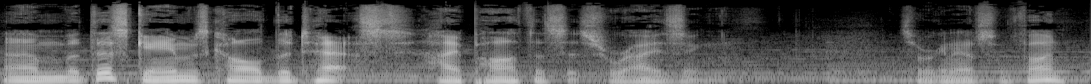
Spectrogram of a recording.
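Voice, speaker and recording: A man's voice: low-pitched, animated, normal speed, music in the background. A man streaming a game, talking in a chatty, rambling way with a stuffy nose from allergies. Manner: chatty, rambling, self-deprecating. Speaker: gaming streamer. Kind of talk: casual game commentary.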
